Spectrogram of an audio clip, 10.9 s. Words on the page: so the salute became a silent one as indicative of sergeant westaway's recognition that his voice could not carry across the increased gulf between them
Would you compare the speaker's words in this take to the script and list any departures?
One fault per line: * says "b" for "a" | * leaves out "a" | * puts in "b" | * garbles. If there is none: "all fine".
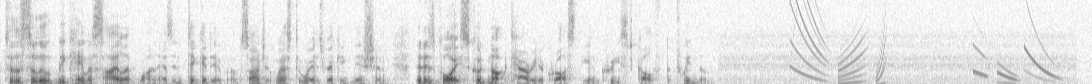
all fine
